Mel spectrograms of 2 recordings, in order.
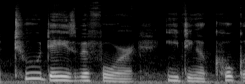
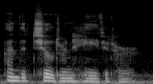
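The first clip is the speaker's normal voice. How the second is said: ordinary delivery, nothing marked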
